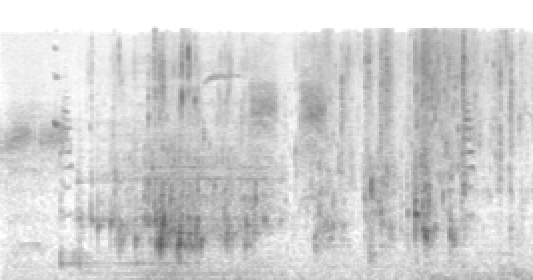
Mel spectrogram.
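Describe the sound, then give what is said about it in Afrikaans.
Running water splashes steadily from a tap as someone washes their face at a sink, a continuous gurgling stream that swells and eases in small surges, with no voices over it. “Dit gaan kraan of stort. Hm. Ek was met my gesig by die sinkdam.”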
